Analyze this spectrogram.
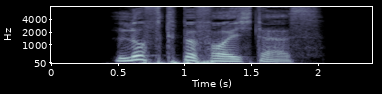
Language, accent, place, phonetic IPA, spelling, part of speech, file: German, Germany, Berlin, [ˈlʊftbəˌfɔɪ̯çtɐs], Luftbefeuchters, noun, De-Luftbefeuchters.ogg
- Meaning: genitive singular of Luftbefeuchter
